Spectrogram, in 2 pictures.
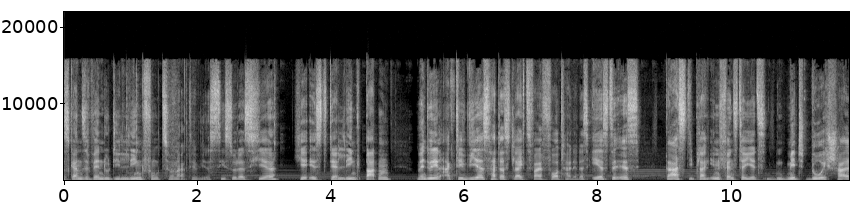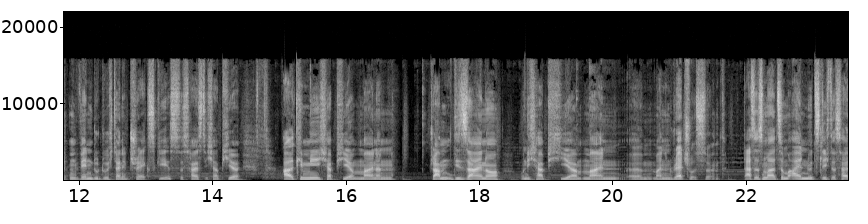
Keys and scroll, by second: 10.6 Down, 11.7 Down, 13.0 Down, 15.2 Up, 19.1 Up.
